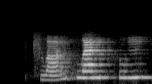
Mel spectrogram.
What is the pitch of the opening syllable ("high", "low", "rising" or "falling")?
rising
